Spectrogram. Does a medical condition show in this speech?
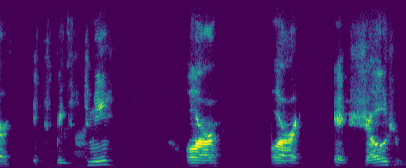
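Yes: cerebral palsy.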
